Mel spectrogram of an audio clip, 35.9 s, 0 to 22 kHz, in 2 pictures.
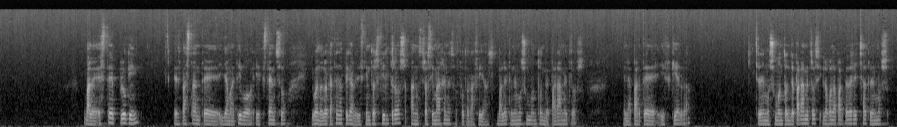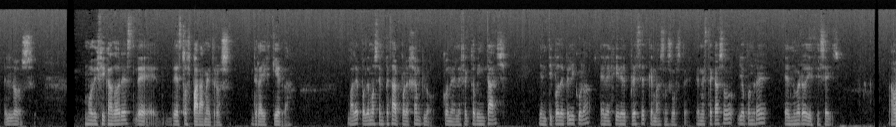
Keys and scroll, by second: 11.9 space.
